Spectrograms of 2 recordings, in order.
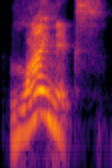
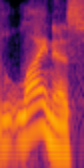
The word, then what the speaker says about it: Linus: I have an argument with the fact that you say Linux. Started watching. I mean, his name is Linus, but I understand okay.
